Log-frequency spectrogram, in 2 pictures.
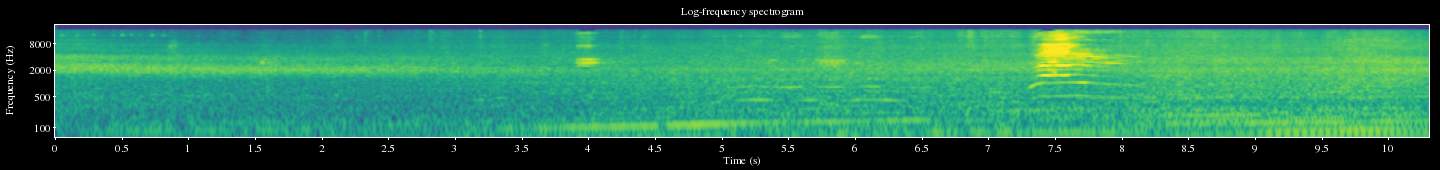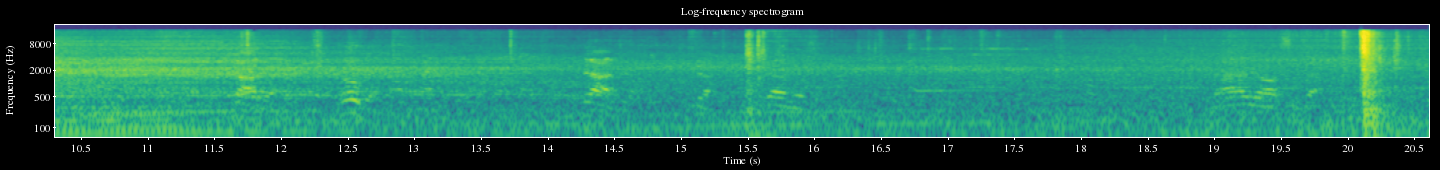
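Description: A motor vehicle's engine rumble grows louder to a peak about nine to ten seconds in, then eases, with voices in the background. A short, high, arching cry sounds about seven and a half seconds in.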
